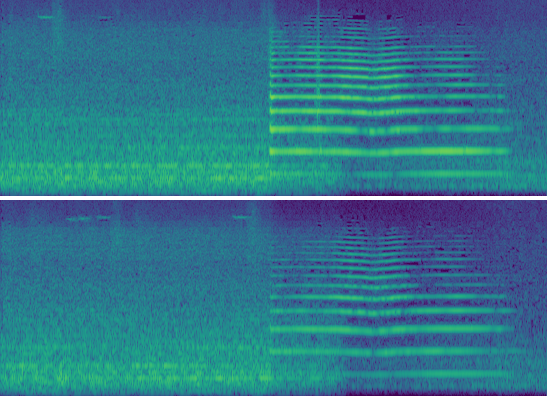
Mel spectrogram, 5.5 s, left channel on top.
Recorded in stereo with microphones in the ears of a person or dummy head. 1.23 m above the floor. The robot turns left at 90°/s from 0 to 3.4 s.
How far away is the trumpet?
About 0.7 m.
